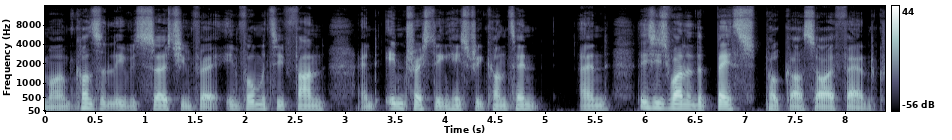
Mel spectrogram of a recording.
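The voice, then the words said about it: Regional British Isles accent. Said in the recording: “his absolutely wonderful accent ... the accent from my area of the British Isles was classed as the second least attractive accent of the British Isles”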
